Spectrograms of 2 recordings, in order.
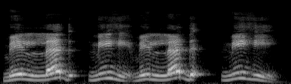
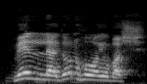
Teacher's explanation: بسكون الدال مع الاشمام مع كسرتين بعدها · Shown in: first take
